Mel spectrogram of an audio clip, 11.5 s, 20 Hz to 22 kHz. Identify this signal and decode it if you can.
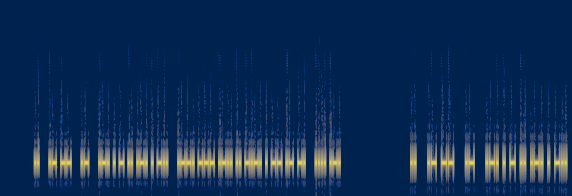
Morse code, heard as a keyed tone, about 48 wpm, 700 Hz. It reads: I AM A RETIRED POLICEMAN HR I AM A RETIRED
